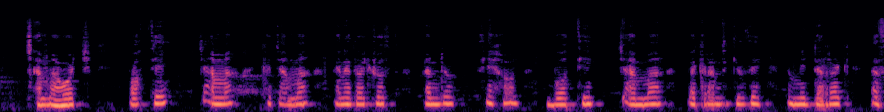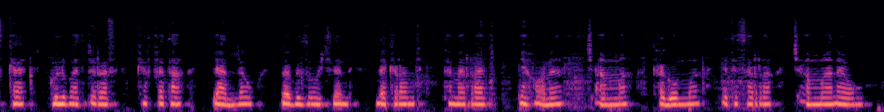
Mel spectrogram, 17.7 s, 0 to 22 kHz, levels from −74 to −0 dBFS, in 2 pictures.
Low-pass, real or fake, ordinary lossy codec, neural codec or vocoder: 19.8 kHz; fake; AAC, 32 kbps; vocoder, 44.1 kHz, 128 mel bands every 256 samples, BigVGAN v2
